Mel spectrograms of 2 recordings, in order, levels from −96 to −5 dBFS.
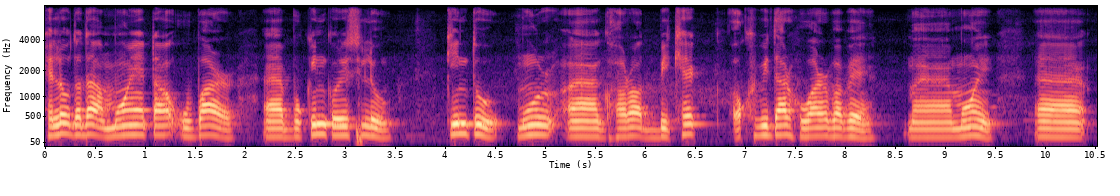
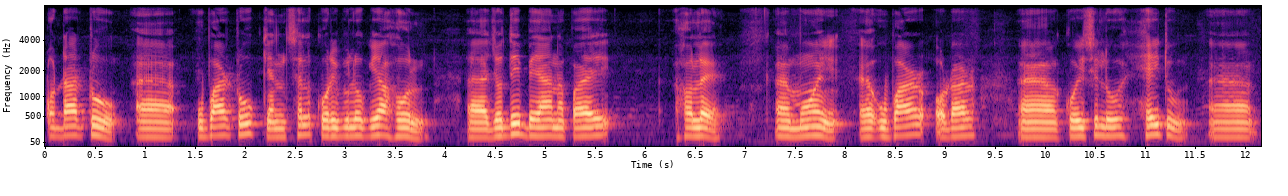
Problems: none marked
